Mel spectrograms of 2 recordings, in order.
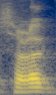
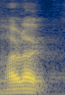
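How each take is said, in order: First: The word begins with an s sound. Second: The word begins with an h sound. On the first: The usual way most speakers say it. "आप बोलोगे" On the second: The way local speakers in that region say it. "तो बोलेंगे"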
